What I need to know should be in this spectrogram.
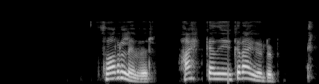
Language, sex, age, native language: Icelandic, female, 30-39, Icelandic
